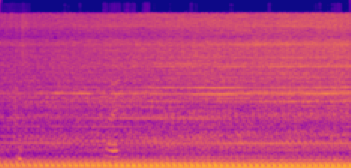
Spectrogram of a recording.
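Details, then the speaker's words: Subaru Forester XT turbo engine with a blown turbo leaving residual smoke, running through a pass-through muffler: firm, regular exhaust pulses at idle, steady and even with no knock or miss, quieter than expected; engine running healthy. "No, it actually is a lot quieter than I expected it to be."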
